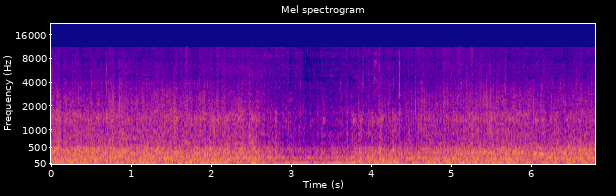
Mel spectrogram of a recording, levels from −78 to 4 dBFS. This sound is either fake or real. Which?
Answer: real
